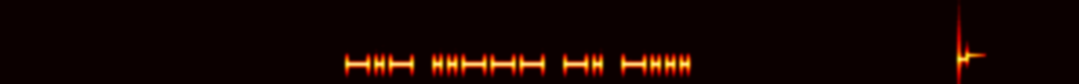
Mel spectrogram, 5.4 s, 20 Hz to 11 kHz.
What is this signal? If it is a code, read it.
Morse code, heard as a keyed tone, about 30 wpm, 700 Hz. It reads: K2NB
